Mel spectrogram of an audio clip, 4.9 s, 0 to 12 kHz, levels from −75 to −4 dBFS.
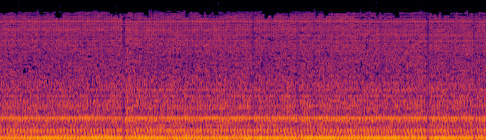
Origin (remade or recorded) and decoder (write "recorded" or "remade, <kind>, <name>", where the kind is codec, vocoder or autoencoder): recorded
